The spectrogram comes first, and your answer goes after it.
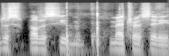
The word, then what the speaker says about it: Metro City: because it's a city's called Metro City or as Megamind keeps mispronouncing it atrocity which actually then I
